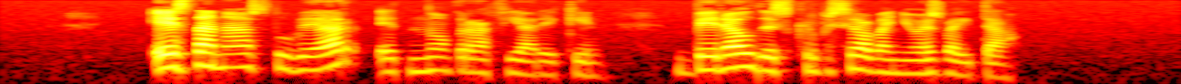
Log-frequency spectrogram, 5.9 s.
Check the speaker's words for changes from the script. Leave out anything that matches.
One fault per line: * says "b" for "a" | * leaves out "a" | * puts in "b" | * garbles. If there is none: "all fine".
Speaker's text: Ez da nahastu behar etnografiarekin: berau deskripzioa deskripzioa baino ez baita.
* leaves out "deskripzioa"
